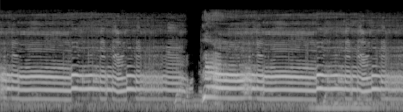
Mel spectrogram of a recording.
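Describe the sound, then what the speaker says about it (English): A character in the Hitman video game lets out a long, sustained shriek, a harmonic voiced scream held for several seconds, breaking briefly midway and then resuming loud and strained. "Now, shriek with me."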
